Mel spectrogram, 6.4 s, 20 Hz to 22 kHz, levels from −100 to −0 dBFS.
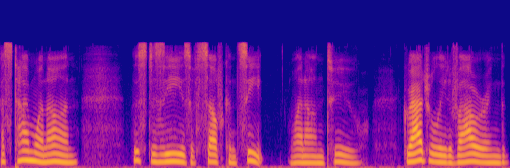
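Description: No technical faults can be heard in this speech. It carries the sound of a working Bluetooth mSBC headset link, with nothing above about 7.7 kHz and only the light coding texture that wideband headset codec leaves.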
